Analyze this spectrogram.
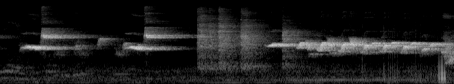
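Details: A white-rumped shama song used for bird trapping gives two rich, whistled phrases, a brief harsh burst, then a long, bright run of rapid warbled notes.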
